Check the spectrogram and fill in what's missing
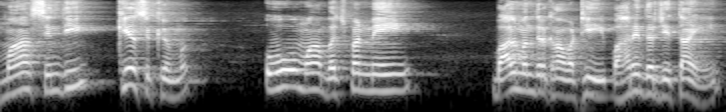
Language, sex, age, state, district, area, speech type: Sindhi, male, 60+, Gujarat, Surat, urban, spontaneous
